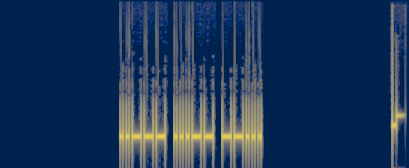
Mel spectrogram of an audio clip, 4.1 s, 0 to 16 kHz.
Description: Morse code, heard as a keyed tone, about 40 wpm, 700 Hz. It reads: 237
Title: Numbers - 3-Digit 40wpm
